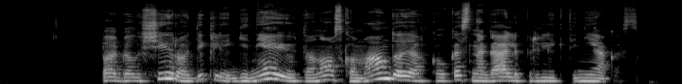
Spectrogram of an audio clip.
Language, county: Lithuanian, Utena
